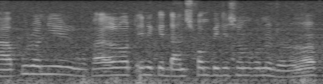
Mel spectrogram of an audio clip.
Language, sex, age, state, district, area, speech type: Assamese, female, 30-45, Assam, Nalbari, rural, spontaneous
